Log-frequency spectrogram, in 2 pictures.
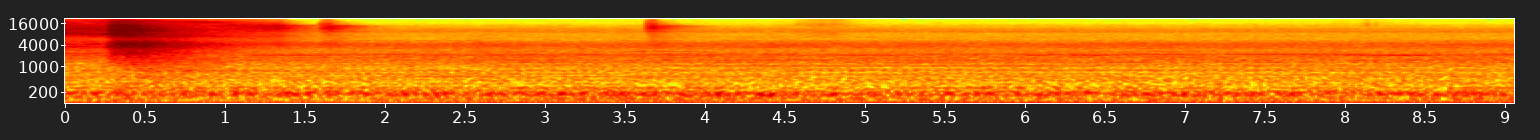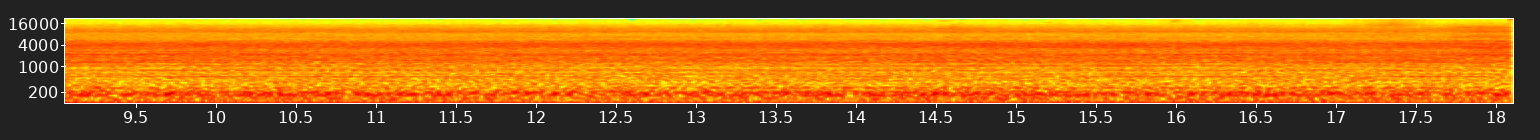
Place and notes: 臺中火車站後站, Central Dist., Taichung City - Around the track
For rail, Around the track
6 September, 16:15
